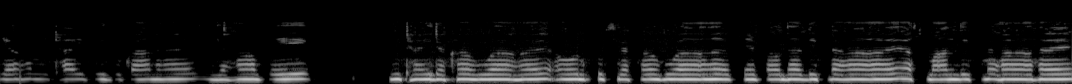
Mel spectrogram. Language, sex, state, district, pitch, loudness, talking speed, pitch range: Hindi, female, Bihar, Purnia, 230 Hz, -22 LUFS, 135 wpm, 230-235 Hz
